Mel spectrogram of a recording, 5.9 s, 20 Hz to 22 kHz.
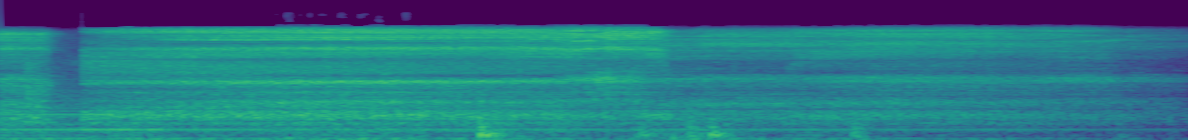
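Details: Baby barn owls, the first of 2012, one bandaged after breaking a leg when its nest box fell from a tree; long breathy, raspy snore-like hisses run continuously for several seconds, swelling and fading, with a few soft low thumps.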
